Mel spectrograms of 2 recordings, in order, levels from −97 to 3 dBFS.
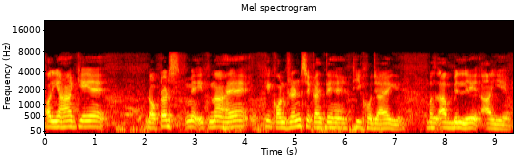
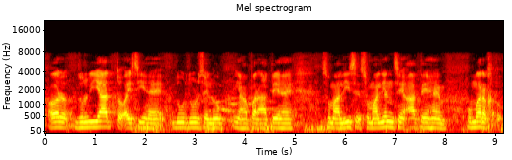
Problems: constant background noise, background conversations at intervals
